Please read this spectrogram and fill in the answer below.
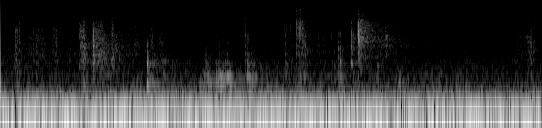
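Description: Scissors cutting through a sheet of paper: a scattered series of short snips and paper crackles, over a steady low rumble.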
